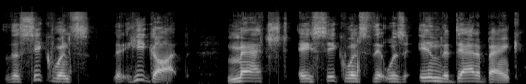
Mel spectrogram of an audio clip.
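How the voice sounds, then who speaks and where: A man with a smoker's rasp hosting a casual, opinionated talk, emphatic and repetitive, swearing freely. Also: mid-range voice, measured pace, sharp tone, no room sound. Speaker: talk show host.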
